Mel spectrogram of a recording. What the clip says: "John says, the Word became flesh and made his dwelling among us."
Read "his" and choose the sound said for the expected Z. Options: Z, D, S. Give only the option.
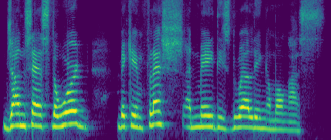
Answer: S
